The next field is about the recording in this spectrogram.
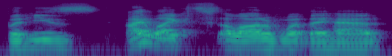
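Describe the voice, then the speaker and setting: A man's voice: medium pitch, measured pace, bright, forceful tone. A man hosting a casual podcast chat, fighting a cold and sounding a little nasal, talking loosely and laughing often. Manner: chatty, laughs often, rambling. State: has a cold. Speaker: podcast host.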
